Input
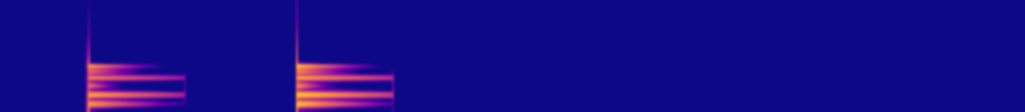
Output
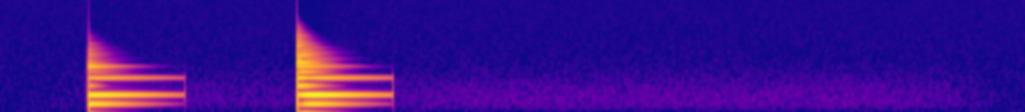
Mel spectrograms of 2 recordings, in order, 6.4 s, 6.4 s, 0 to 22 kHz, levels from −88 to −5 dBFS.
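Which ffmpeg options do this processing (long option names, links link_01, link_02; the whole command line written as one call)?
ffmpeg -i in.wav -filter_complex "[0:a]acrossover=split=200|960[link_01][link_02][link_03];[link_02]dynaudnorm=framelen=150:gausssize=9:maxgain=13dB[link_04];[link_01][link_04][link_03]amix=inputs=3:normalize=0,aeval=exprs='1.12*sin(PI/2*3.55*val(0)/1.12)':channel_layout=same,volume=-2dB" out.wav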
